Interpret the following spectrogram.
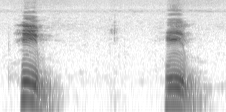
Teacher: Itu H-nya tidak diucapkan atau dia seperti tidak terdengar. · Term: elisi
